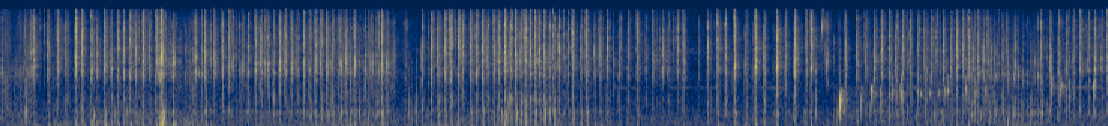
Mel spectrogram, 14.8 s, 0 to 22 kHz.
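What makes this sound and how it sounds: A fingertip rapidly taps and clicks the top of a small, hollow, black-and-yellow plastic tape measure case held next to the microphone. The result is a dense stream of dry, bright clicks with almost no ring, centered high around 2.9 kHz and with very little low end. The tapping runs steadily through the clip, with brief pauses around 5 and 9 seconds.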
